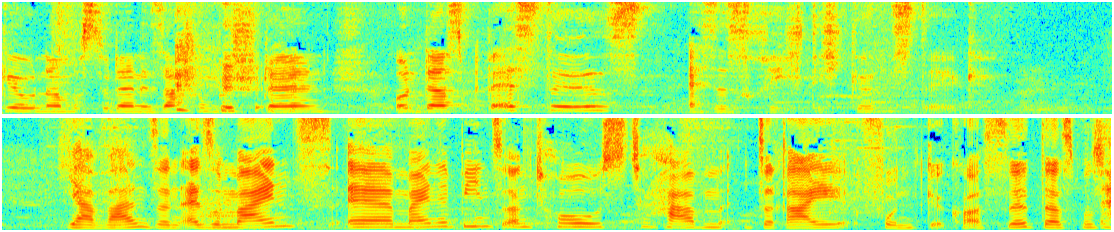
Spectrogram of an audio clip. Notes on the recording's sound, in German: Und genau in so einem Caff haben wir diese Folge aufgenommen. Das Regency Café in Westminster ist eines der bekanntesten Caffs in London.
